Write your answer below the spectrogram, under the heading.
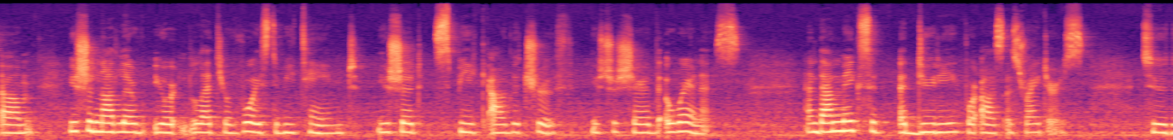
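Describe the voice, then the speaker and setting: A young Kurdish-accented woman speaks in a flat, level tone, weighing each thought with frequent ums and restarts. Her answers stay measured and reflective. A faint background hiss sits under her voice. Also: mid-range voice. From Iraq, Kurdish region. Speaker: poet and translator.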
